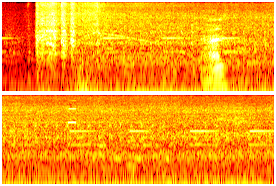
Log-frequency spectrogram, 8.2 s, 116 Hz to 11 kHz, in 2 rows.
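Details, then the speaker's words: Hyundai Starex GRX after suction replacement and fuel line/fuel rail leak repairs, rescan shows no P1183 or other codes: restart gives a short crank, catches at once and settles into an even low idle. "So ngayon mga boss, okay na yung Hyundai Starx natin."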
